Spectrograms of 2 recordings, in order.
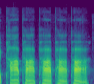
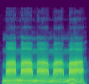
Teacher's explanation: you're going to feel that puff of air hit your hands. If you change that to an M, ma, ma, ma, ma, ma, that puff of air goes away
